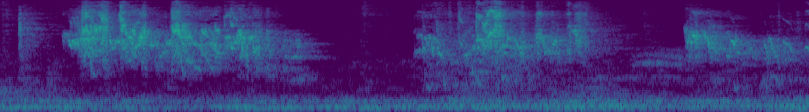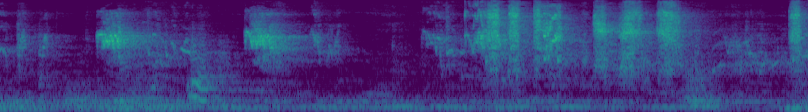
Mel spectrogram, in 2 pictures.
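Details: Caged Australian budgies chirp in separate bursts of grating warbled notes, with short squeaky calls between and a fast buzzy flurry toward the end; a low hum runs underneath.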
